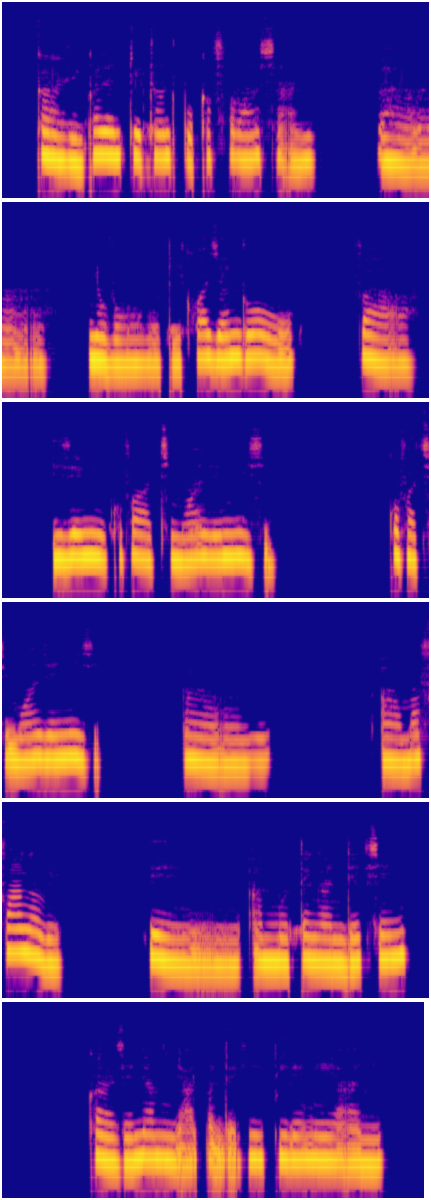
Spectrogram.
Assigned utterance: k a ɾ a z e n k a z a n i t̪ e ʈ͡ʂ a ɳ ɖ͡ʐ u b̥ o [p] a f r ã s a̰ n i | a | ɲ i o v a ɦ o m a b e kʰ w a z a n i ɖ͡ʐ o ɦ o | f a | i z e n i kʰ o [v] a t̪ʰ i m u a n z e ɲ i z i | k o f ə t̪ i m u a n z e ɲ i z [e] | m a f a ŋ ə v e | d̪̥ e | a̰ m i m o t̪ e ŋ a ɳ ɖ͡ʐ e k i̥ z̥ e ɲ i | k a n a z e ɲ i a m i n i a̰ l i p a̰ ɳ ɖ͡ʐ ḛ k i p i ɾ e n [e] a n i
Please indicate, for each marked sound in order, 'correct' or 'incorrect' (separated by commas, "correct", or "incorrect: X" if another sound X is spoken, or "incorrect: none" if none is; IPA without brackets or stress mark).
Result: incorrect: k, incorrect: f, incorrect: i, correct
